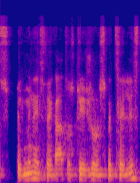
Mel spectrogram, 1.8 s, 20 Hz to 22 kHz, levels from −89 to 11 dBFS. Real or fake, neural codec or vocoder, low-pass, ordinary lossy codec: real; none; 14.4 kHz; Opus, 24 kbps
